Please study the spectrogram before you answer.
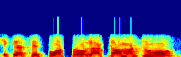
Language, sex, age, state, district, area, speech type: Bengali, female, 30-45, West Bengal, Murshidabad, rural, conversation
